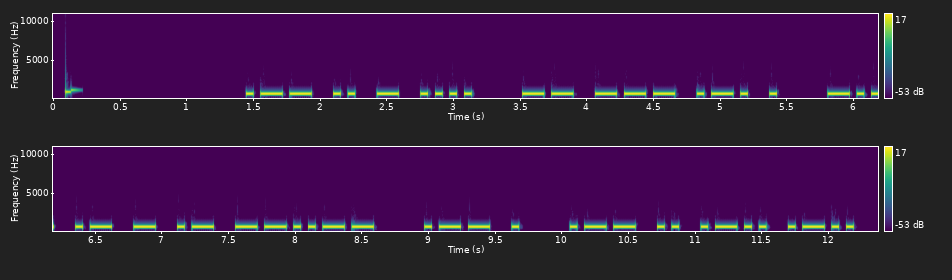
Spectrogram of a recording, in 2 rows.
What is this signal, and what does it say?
Morse code, heard as a keyed tone, about 22 wpm, 700 Hz. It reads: WITH MORE DATA, WE WILL
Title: Sentences from Top 1000 Words - Review Part 3 - 22wpm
